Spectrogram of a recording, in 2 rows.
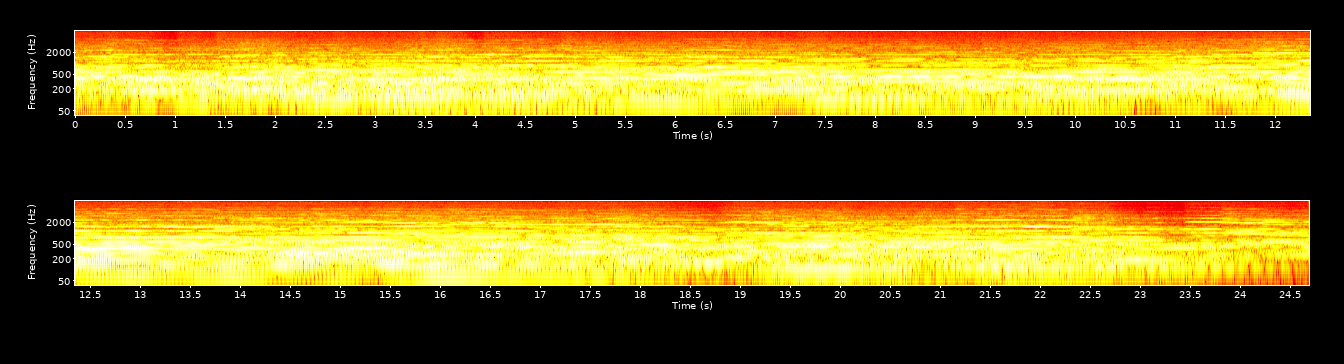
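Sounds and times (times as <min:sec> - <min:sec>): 
pipe organ playing: 0:00.0 - 0:24.6.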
